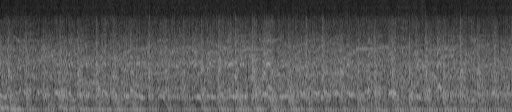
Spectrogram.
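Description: Music for a dance: a steady, evenly pulsing drumbeat under many voices chanting together.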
